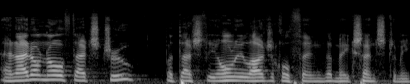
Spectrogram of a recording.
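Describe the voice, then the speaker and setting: A man speaks at a fairly quick pace in an unremarkable speaking voice. His pitch variation is ordinary. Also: very clean recording, silent background. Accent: Canadian. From Canada. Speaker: political activist speaker. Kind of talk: public speech with Q&A.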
